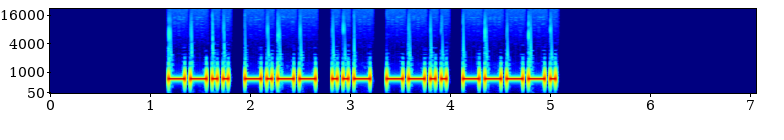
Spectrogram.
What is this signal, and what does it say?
Morse code, heard as a keyed tone, about 21 wpm, 700 Hz. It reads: ZYUZ9
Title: Code Groups - 5 Letter:Numbers - 22wpm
